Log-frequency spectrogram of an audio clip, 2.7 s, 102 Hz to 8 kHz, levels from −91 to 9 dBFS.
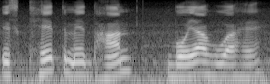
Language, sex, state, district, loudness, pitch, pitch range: Hindi, male, Jharkhand, Ranchi, -16 LUFS, 150 Hz, 145-160 Hz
